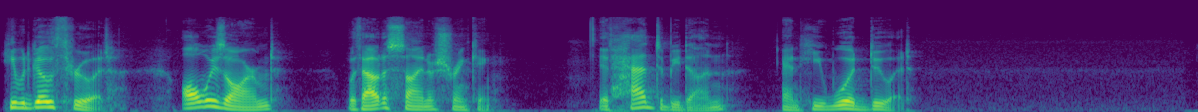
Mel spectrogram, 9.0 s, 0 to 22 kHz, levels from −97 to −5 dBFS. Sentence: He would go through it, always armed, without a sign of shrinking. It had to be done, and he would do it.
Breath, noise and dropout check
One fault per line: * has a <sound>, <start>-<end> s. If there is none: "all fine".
all fine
